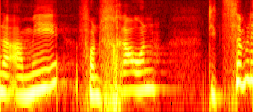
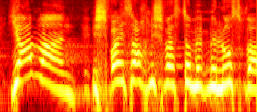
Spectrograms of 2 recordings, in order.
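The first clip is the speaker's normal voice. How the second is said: higher, a touch louder mock street talk; lightly voiced defiant contestant; 4 semitones higher, 3 dB louder than usual. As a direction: play the contestant brushing it off. Quoting the TV contestant.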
